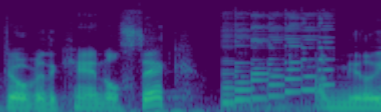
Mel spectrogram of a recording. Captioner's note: buzzer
